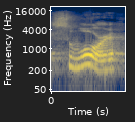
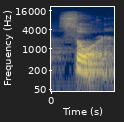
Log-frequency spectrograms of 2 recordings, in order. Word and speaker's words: sword: what about this word sword many people say sword but that is totally wrong it's just sword and here's one last word with silent letters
